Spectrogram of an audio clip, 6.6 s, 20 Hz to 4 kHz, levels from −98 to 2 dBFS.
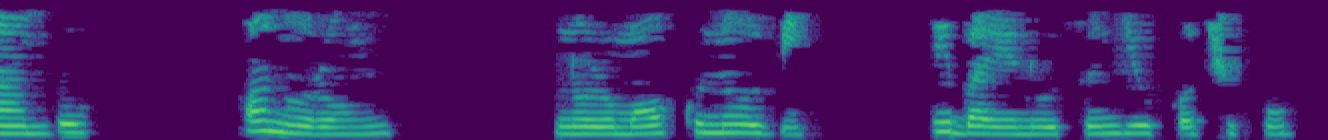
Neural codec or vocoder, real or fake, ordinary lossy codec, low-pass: none; real; MP3, 16 kbps; 3.6 kHz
